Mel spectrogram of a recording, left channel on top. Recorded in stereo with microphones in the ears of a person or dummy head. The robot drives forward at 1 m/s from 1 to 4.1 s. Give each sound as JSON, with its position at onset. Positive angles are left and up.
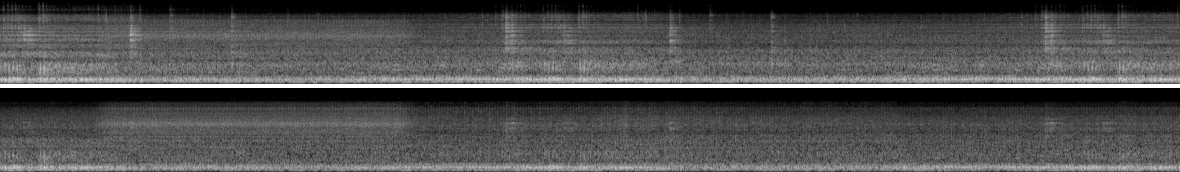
{"t": 0.0, "sound": "a motorcycle", "side_deg": 75}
